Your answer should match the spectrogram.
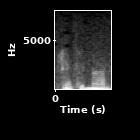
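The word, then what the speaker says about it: Chettinad: Shruthi Kasthuri is a BDS from Chetinad Dental College. Ma'am, am I pronouncing the name right? Yeah, I am a graduate from Chetinad Dental College.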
